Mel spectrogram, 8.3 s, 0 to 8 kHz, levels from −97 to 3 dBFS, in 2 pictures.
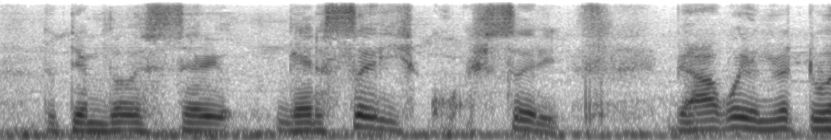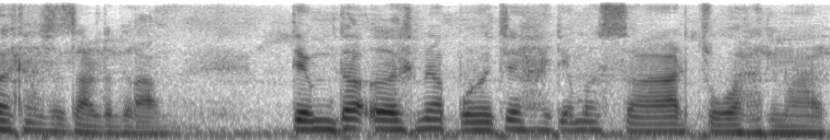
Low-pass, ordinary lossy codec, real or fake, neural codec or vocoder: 7.2 kHz; none; fake; codec, 16 kHz in and 24 kHz out, 2.2 kbps, FireRedTTS-2 codec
